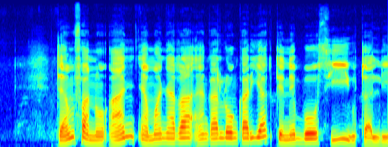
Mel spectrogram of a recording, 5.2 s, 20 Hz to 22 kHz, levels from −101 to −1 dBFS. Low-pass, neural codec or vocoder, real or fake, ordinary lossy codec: 19.8 kHz; none; real; none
